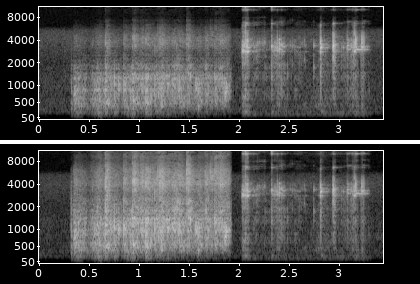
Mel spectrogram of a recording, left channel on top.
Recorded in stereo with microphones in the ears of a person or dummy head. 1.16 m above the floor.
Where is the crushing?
70° right (ahead or behind).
